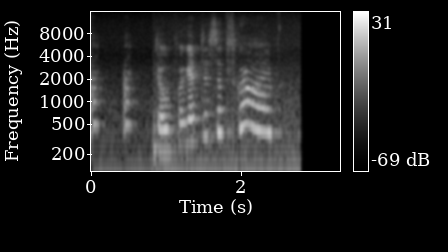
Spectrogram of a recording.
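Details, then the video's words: Puppy Captain Morgan, left alone for the first time, gives two short yips and then a run of tonal howls that rise and fall, ending in one long wavering cry before silence, with a faint steady hum underneath. "Captain Morgan The Puppy's First Howl During The First Time Ever Left Alone"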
